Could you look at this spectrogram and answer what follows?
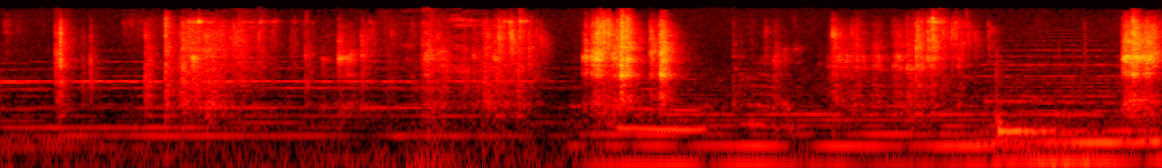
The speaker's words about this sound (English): have all of the coins stopped falling through the hand? Most of them, yeah.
